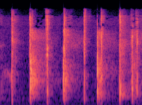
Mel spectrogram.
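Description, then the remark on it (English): About ten sharp hand claps into a microphone, in a loose, slightly uneven rhythm with a couple of quick doubles near the end, and no talking. “that, but I'm clapping for you through my mic.”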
